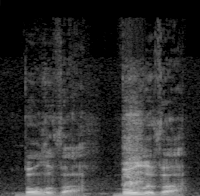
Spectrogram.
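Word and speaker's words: Bulova: But this is, I believe it's pronounced Boliva.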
